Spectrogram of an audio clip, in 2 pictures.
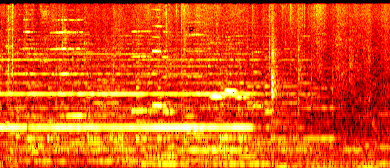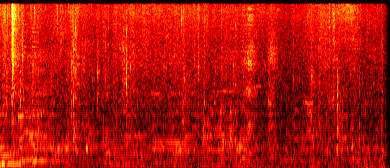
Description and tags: minutes before starting concert by Macau Chinesse Orchestra
mandarin-house, Macau, instruments, chinese, tunning, orchestra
